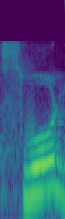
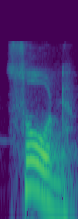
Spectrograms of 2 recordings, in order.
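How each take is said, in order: First: A w sound follows the s. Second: No w sound follows the s. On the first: The speaker calls it wrong. "ये शब्द स्वोर्ड नहीं है" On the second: The speaker calls it right. "व silent है इसमें"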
